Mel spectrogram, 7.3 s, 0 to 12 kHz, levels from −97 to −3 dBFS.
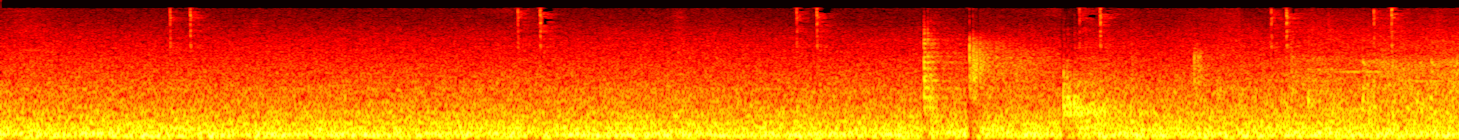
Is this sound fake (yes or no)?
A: no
